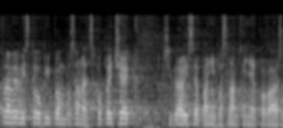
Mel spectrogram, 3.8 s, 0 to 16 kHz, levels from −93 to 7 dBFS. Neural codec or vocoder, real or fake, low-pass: vocoder, 22.05 kHz, 80 mel bands, WaveNeXt; fake; 9.9 kHz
